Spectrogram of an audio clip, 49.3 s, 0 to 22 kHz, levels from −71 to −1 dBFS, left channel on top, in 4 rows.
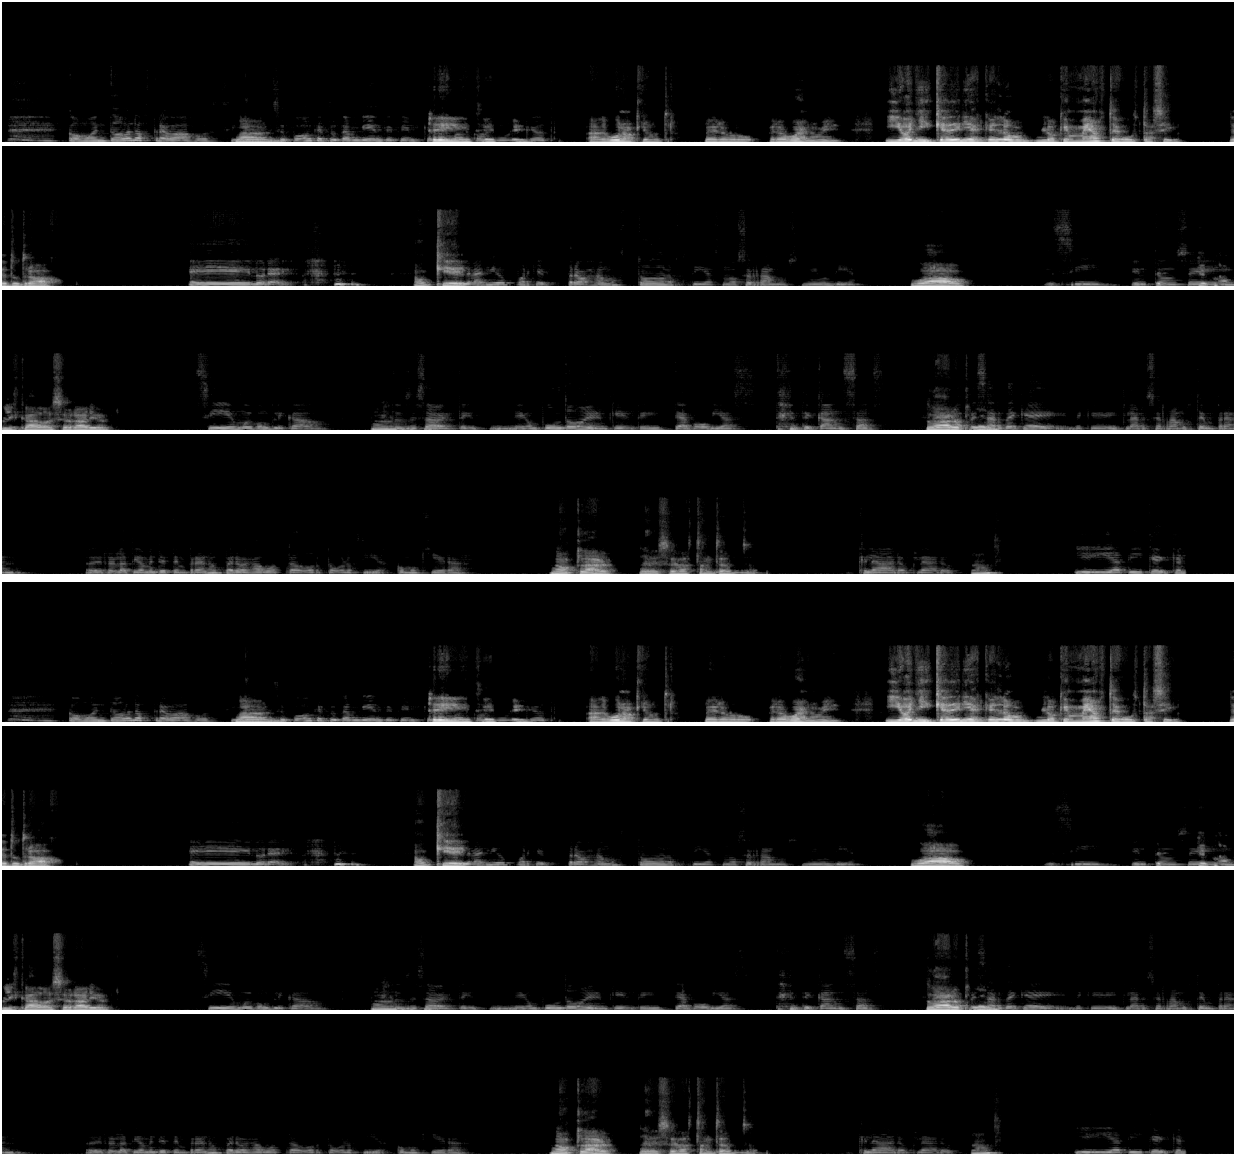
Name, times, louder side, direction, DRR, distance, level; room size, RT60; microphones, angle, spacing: voice 1, 0.0-5.5 14.2-16.0 16.7-20.9 22.7-24.7 26.6-27.9 28.5-33.4 34.1-37.2 37.8-41.7 44.1-44.6 45.5-46.5 47.7-48.8, left 1 dB, 40° left, 1.8 m, -37 dB
voice 2, 2.3-2.8 4.3-5.3 5.9-6.7 7.0-8.4 8.8-11.8 12.3-12.9 16.4-17.0 21.4-22.0 23.9-24.0 24.3-25.7 28.3-28.9 33.9-34.6 42.4-44.5 46.6-46.9, right 1 dB, 10° right, 0.6 m, -23 dB
head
